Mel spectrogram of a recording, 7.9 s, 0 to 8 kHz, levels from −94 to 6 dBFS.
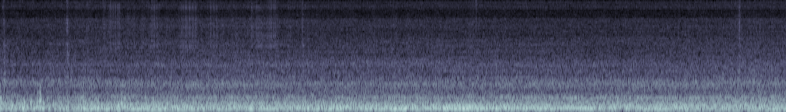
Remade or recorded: recorded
